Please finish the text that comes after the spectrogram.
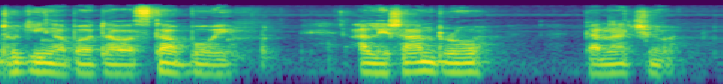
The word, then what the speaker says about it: Alejandro: star boy Alexandro gachu some people think he's called Alexandra but in the spelling there's a j so I don't know if some of us English speaking people H do we know how to pronounce it we just say Alexandra kashio but he called Alexandro kashio the J is a bit silen I hope if I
